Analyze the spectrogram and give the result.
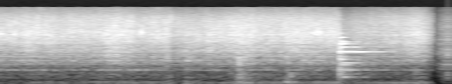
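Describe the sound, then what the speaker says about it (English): Sausage with green pepper and onion sizzles steadily in a pan, a close, even frying hiss broken by a few soft scrapes and clinks of stirring. "so the sausage is cooking away, and I'm going to go ahead and add the green pepper and onion to that"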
